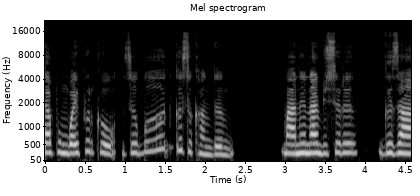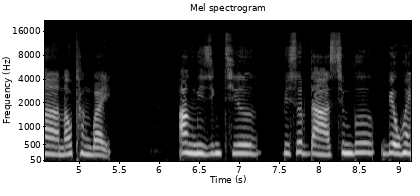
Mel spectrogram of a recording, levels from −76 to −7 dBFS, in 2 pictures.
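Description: From start to end, the speech sounds rough and grainy. Pitched sounds lack a clean harmonic structure, with a noisy wash filling the gaps between harmonics. The top band sounds dulled and partly synthetic. The likely cause is low-delay AAC compression, the AAC-ELD codec of video calls. Its short frames resolve pitch harmonics poorly and spend bits quickly. The heavy damage here fits a low bitrate, around 24 kbps, starving the encoder throughout.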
